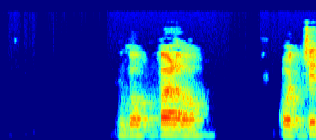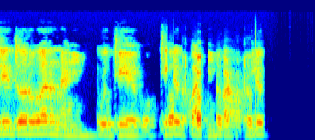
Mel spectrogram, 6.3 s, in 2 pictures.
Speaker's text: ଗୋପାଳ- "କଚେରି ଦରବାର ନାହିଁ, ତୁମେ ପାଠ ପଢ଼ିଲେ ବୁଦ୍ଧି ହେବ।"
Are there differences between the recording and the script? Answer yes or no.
yes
